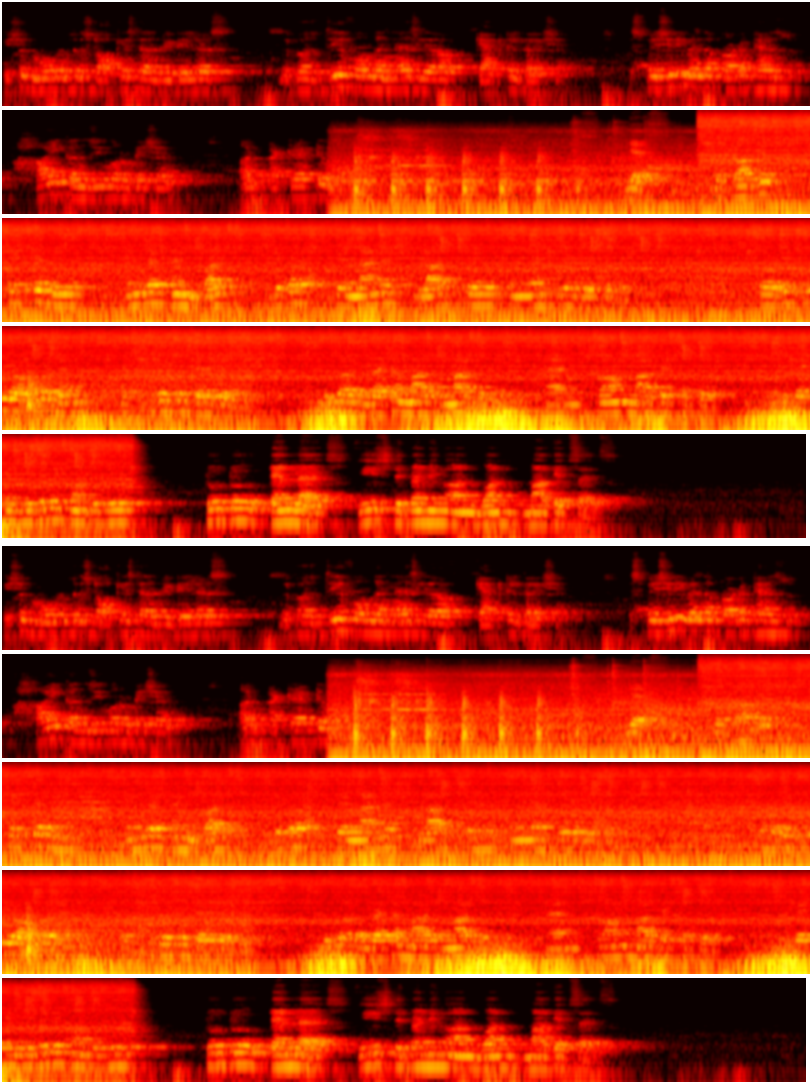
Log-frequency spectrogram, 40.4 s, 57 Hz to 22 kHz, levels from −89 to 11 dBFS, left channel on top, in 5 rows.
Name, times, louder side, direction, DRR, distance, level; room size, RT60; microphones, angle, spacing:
voice 1, 0.0-2.3 2.8-5.6 6.3-7.9 8.2-9.8 10.4-11.9 13.1-13.3, right 1 dB, 20° right, -3 dB, 1.1 m, -41 dB
sound 1, 11.3-26.8, right 3 dB, 70° right, 0.4 m, -33 dB
voice 2, 14.3-14.7 15.1-15.9 16.2-16.9 17.4-18.5 18.8-22.7 23.7-25.1 25.4-26.9 27.4-29.3 29.7-31.4 32.1-33.6 34.4-38.3, left 1 dB, 35° left, -3 dB, 0.6 m, -31 dB
Wind / Rain, 15.0-33.6, left 1 dB, 75° left, 1.3 m, -27 dB
4.5 x 2.7 x 2.3 m, 0.81 s
head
